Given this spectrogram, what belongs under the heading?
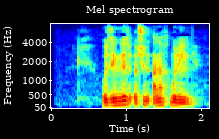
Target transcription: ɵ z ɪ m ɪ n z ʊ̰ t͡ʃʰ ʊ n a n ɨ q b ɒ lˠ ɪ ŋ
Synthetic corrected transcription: ɵ z ɪ ŋ ɪ z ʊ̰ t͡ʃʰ ʊ n a n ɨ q b o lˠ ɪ ŋ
